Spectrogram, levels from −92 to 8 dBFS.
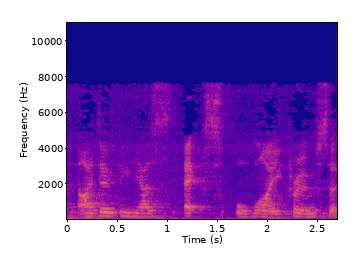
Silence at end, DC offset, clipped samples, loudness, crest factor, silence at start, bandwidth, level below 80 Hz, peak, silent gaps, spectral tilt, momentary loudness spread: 0 s; under 0.1%; under 0.1%; -35 LUFS; 18 dB; 0 s; 7.6 kHz; -48 dBFS; -16 dBFS; none; -3 dB/octave; 7 LU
